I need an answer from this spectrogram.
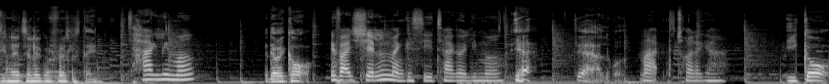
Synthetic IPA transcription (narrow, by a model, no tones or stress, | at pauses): d̥inæt͡sʰiløɡ̥meføsl̩sd̥eɪnt͡sʰɑ̈ːɡ̥liːmɑːðˠ | d̥eʋɑiɡ̥ɒ̰ːefɑ̈ɡ̥i̥sɕeln̩mænkæsiːt͡sʰɑ̈ːɡ̥ɐiliːmɔːð̩ˠjæd̥e̝æɑ̈ld̥ʁ̥imɔːðˠnɑ̈ɪ̰d̥e̥t͡sʰʁo̰ɐ̰ɑ̈eɡ̥hɑ | iɡ̥ɒ̰ː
